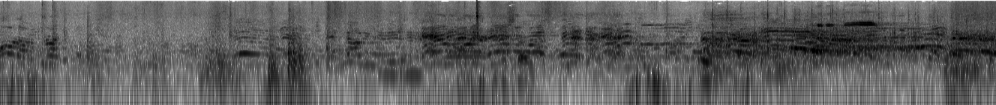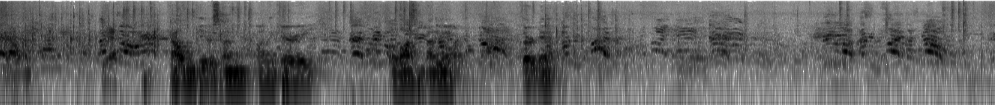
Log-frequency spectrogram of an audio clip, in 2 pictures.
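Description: Men and boys talk and call out nearby.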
